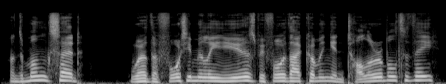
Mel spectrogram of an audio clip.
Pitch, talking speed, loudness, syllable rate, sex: 155 Hz, 190 wpm, -18 LUFS, 6.4 syllables/s, male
